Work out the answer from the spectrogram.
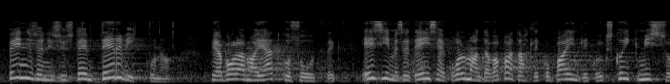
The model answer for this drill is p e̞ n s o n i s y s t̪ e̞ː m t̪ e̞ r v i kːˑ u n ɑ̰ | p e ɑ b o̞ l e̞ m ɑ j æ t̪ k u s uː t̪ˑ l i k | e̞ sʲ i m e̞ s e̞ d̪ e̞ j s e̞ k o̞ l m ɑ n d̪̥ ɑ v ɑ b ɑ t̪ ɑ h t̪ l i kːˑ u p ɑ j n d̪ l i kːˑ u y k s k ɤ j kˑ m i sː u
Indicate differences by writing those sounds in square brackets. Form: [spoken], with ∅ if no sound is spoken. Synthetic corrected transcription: p e̞ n s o n i s y s t̪ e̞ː m t̪ e̞ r v i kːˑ u n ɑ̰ | p e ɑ b o̞ l e̞ m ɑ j æ t̪ k u s uː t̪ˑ l i k | e̞ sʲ i m e̞ s e̞ [t̪] e̞ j s e̞ k o̞ l m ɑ n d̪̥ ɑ v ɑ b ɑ t̪ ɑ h t̪ l i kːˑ u p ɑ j n d̪ l i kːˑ u y k s k ɤ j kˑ m i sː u

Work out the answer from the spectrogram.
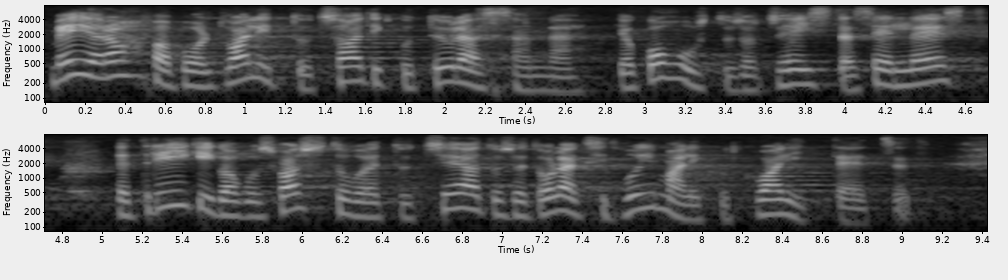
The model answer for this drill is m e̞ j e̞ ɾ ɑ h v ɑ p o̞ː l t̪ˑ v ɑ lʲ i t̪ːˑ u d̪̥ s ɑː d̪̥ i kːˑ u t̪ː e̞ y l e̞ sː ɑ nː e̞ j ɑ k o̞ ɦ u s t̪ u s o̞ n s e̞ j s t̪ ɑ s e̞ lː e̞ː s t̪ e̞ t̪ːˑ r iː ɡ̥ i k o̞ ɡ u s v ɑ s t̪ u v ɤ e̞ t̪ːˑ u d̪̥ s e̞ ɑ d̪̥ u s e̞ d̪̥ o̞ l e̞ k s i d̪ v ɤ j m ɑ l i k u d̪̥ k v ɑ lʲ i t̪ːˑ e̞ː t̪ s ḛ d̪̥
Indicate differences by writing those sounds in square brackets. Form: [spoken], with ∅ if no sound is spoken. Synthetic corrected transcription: m e̞ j e̞ ɾ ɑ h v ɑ p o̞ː l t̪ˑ v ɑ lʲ i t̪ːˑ u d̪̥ s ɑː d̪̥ i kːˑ u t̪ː e̞ y l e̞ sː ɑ nː e̞ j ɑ k o̞ ɦ u s t̪ u s o̞ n s e̞ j s t̪ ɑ s e̞ lː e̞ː s t̪ e̞ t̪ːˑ r iː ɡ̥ i k o̞ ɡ u s v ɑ s t̪ u v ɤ e̞ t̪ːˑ u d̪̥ s e̞ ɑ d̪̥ u s e̞ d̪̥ o̞ l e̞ k s i d̪ v ɤ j m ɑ l i k u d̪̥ k v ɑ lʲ i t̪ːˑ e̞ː t̪ s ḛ d̪̥

